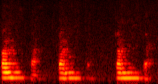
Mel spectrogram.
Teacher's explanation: the first syllable is not a stress, and the second syllable is a stress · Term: iambic pentameter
